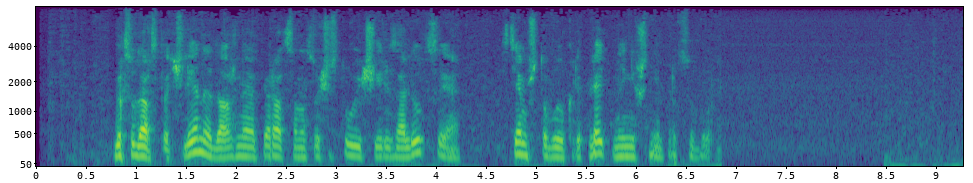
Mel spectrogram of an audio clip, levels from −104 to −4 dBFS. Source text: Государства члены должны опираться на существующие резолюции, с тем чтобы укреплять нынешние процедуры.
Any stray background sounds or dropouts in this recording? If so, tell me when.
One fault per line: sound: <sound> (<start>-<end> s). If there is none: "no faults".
no faults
